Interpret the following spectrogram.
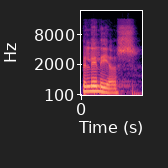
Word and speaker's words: Belilios: Now, he's one of my favorite guys, Belilios, that's how you pronounce it.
